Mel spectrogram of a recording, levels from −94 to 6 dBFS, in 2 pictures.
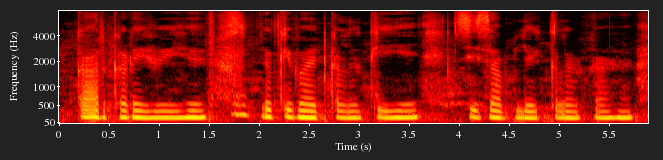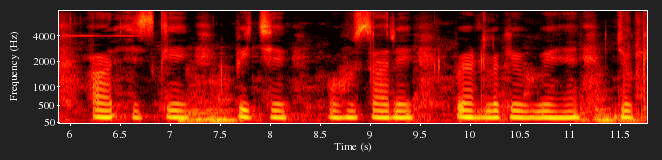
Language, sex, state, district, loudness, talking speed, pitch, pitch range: Hindi, female, Uttar Pradesh, Gorakhpur, -30 LUFS, 140 wpm, 175 Hz, 170-180 Hz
